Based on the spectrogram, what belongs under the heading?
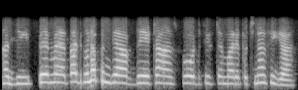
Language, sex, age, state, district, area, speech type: Punjabi, male, 18-30, Punjab, Tarn Taran, rural, conversation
